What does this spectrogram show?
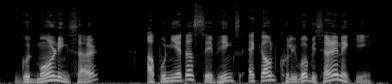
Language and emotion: Assamese, happy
